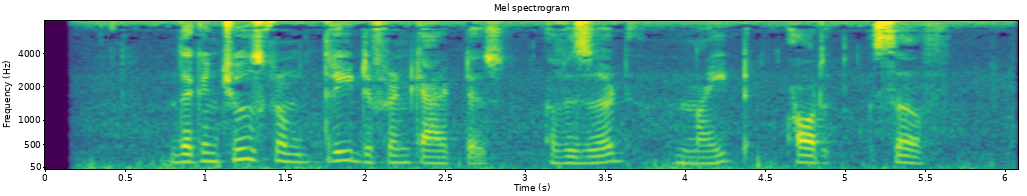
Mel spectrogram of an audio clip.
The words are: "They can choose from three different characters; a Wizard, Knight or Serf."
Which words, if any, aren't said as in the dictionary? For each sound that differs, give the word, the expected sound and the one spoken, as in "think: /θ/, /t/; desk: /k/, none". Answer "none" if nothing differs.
three: /θ/, /t/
